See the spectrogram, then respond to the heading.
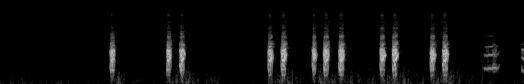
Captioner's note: turkey calling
